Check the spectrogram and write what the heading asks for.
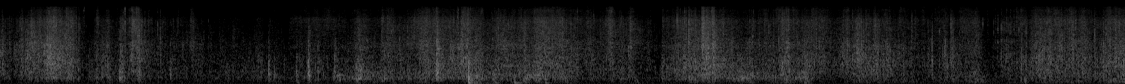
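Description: Tarp and fabric rustling and crinkling in uneven bursts as a tarp shelter is handled and taken down.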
